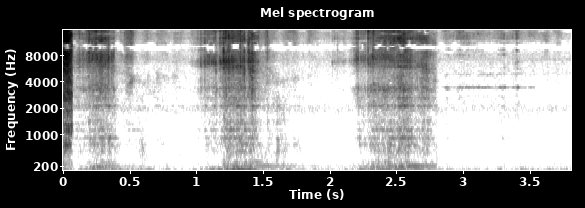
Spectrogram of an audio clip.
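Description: A thread tap grinds softly as it turns in a metal hole.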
